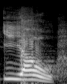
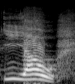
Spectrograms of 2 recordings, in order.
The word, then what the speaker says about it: Iau: enviado do Criador, pois o nome do Criador é Iau, e a última letra do seu nome tem som de H mudo, do qual não altera a pronúncia deste nome.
